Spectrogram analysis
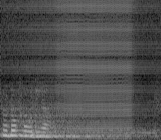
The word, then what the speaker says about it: pseudopodia: False feet means through which it moves, called as pseudopodia, and in which the P is silent, so the pronunciation is pseudopodia.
